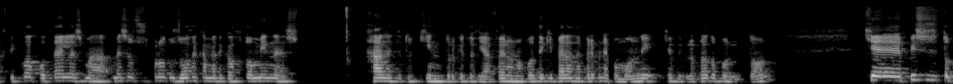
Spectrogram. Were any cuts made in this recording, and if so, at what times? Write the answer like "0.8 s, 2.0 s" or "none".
6.1 s

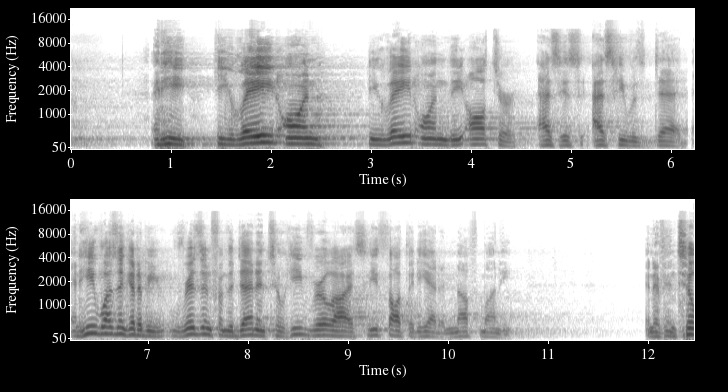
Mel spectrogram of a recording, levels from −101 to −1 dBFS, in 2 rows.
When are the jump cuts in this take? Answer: 6.2 s

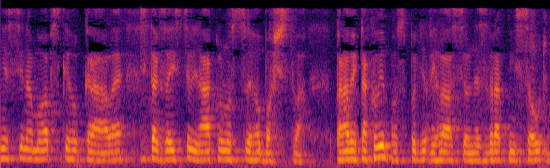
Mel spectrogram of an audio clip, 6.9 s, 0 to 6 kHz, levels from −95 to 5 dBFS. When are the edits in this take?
1.7 s, 4.5 s, 4.9 s, 5.3 s

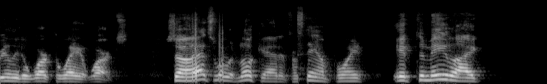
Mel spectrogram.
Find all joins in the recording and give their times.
2.2 s, 3.0 s, 4.2 s

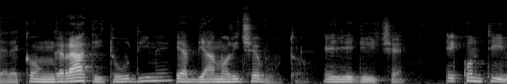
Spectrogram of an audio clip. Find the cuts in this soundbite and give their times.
1.8 s

